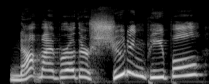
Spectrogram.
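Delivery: usual speaking voice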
